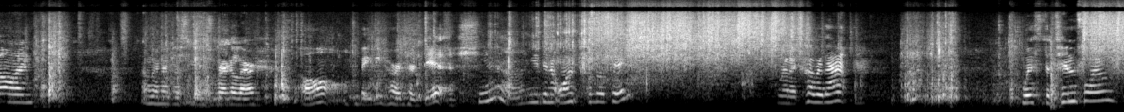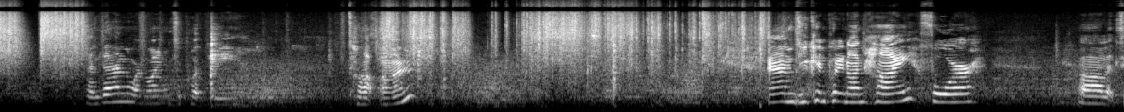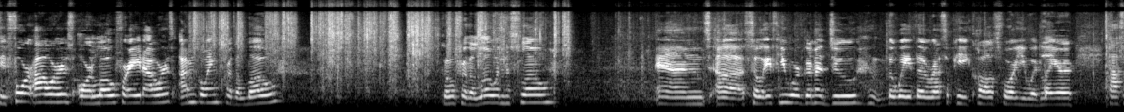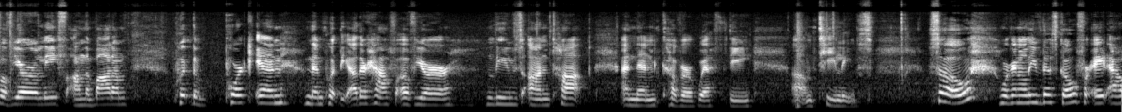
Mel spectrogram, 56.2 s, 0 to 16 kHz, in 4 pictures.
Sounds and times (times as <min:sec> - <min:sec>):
Crackle: 0:06.6 - 0:10.3, 0:13.5 - 0:15.2, 0:18.3 - 0:23.9, 0:30.4 - 0:36.3.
